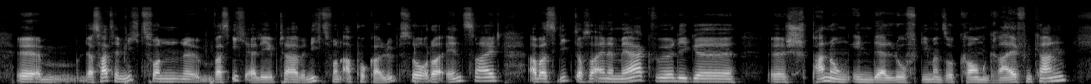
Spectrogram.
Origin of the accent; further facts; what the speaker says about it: West Germany, Germany; now in Wuppertal, Germany; als äh, Westdeutscher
